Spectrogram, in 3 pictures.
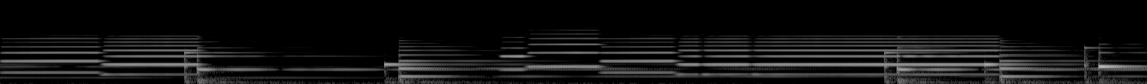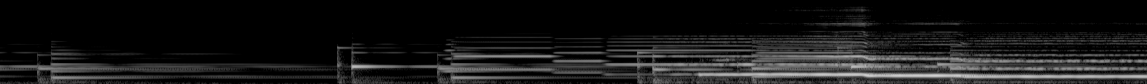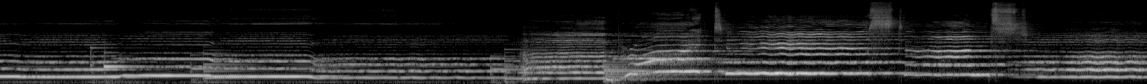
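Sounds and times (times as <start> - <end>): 
soprano singing: 17.9 - 34.4.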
